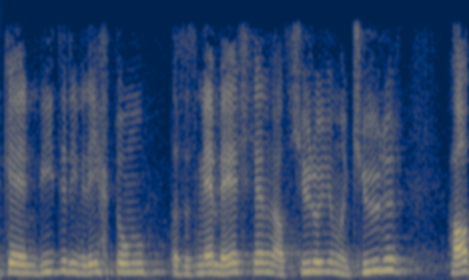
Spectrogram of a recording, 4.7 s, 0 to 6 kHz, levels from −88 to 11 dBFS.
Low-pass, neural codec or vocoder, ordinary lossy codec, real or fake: 5.4 kHz; codec, 24 kHz, 0.9 kbps, WavTokenizer, medium speech release version 2; none; fake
